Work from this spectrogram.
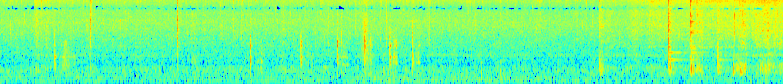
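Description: Tomatoes added to a frying pan for veg biryani at a riverside campsite, giving a steady soft sizzle with scattered clinks and stirring scrapes that grow busier toward the end, with no talking.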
